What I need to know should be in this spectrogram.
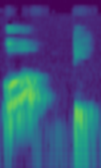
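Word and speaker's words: অতি: যেমন আমরা যদি লিখি অ তি, এর উচ্চারণ এই যে এখানে শব্দের আদিতে একটা অ এসেছে, এই অটা পরে আমরা দেখতে পাচ্ছি একটা রসিকার আছে। তো আমরা এই রসিকার জন্য এই আদ্য অকে আমরা ও লিখব, ও টি।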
